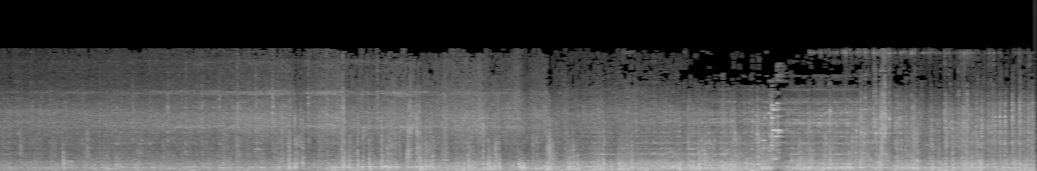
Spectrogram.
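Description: A train rolling along the track, its wheels clicking over the rails, getting louder over the first few seconds and then holding steady.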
